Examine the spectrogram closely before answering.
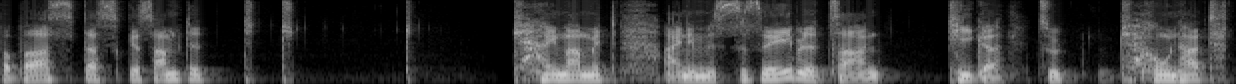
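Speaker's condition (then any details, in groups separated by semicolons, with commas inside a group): Stuttering; past Kasseler Stottertherapie using fluency shaping approach; stuttering noticeable within seconds, becoming more audible during recording; prolonged sounds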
